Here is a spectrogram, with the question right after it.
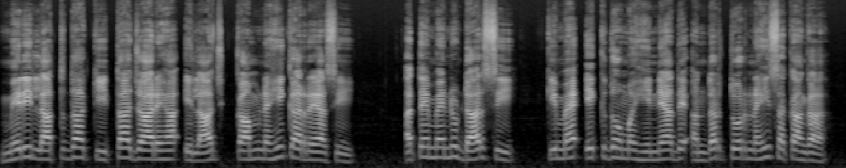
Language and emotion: Punjabi, fearful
